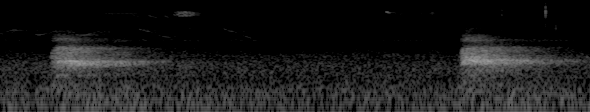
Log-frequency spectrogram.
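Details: European roe deer, a male and a female, in the Carpathian mountains during the spring mating period give two harsh, hoarse barks about four seconds apart, heard as an exchange between the pair.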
